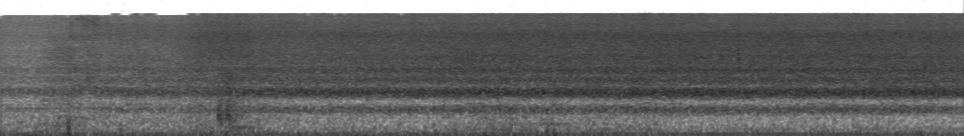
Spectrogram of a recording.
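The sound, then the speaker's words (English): A steady, high-pitched whine of mosquitoes flying around, not right next to the ear, several thin tones droning together without pause over a low background rumble and hiss. “Yep, that's the sound of them flying around when they're not right next to your ear.”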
